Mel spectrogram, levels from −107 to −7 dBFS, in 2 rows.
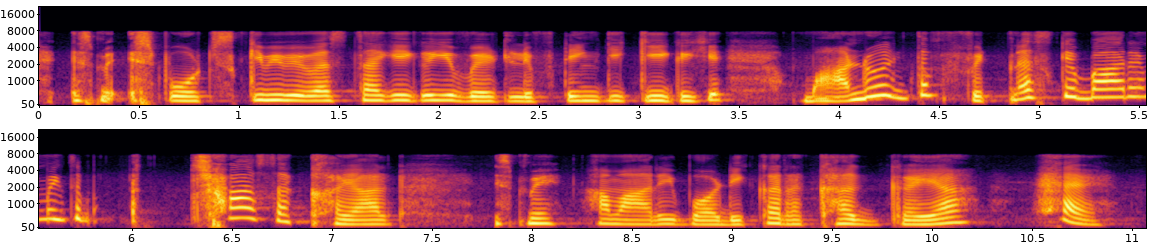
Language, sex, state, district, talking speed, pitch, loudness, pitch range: Hindi, female, Uttar Pradesh, Varanasi, 160 wpm, 195 Hz, -15 LUFS, 180-245 Hz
